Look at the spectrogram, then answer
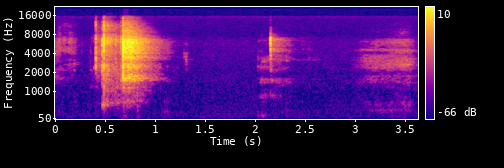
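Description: A Black Ops Soul Langley air rifle with a silencer fires a JSB RS Diabolo pellet at a 10 m target, giving a sharp, close clicking crack followed by fainter mechanical clicks and a short rustle.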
